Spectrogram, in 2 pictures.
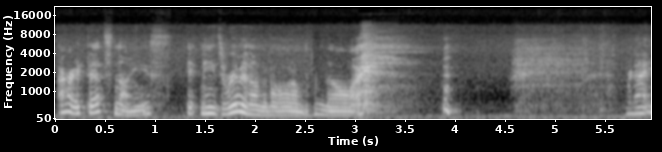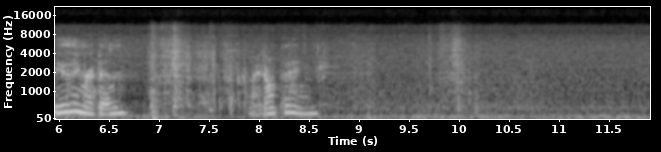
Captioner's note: laughs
